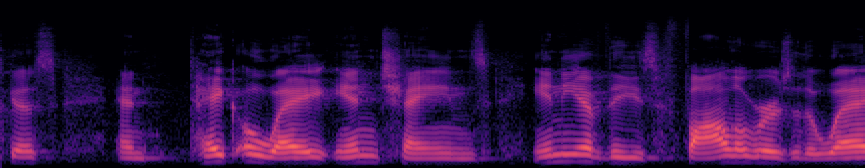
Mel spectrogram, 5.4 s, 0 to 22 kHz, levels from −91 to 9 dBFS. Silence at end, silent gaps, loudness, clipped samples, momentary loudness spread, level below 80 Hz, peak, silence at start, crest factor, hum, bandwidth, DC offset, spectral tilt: 0 s; none; -31 LUFS; under 0.1%; 15 LU; under -90 dBFS; -14 dBFS; 0.05 s; 16 dB; none; 12 kHz; under 0.1%; -3.5 dB/octave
